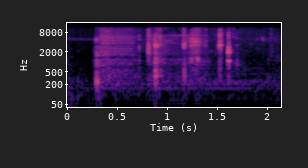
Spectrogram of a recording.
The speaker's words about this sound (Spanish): mastica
